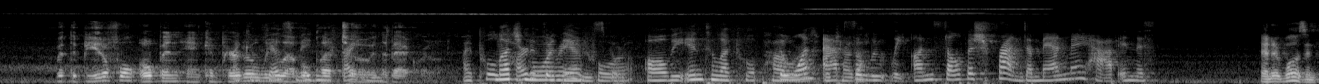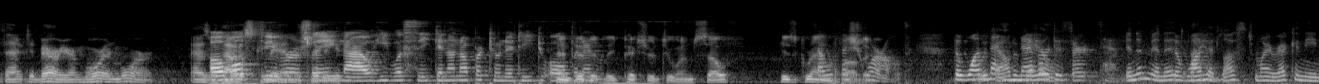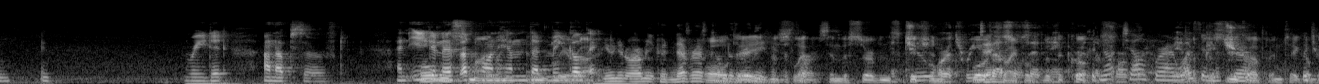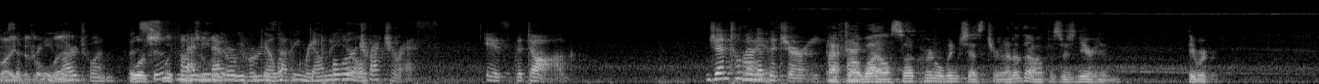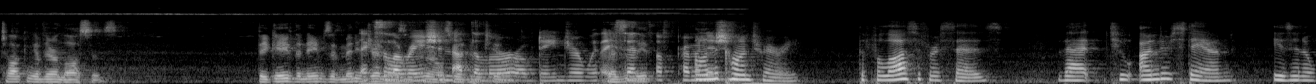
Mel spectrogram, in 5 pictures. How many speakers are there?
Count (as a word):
seven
